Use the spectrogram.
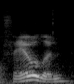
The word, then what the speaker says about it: Faolan: is based on welsh whereas fallon or feolin how it's supposed to be pronounced but i don't pronounce it that way it's theorem is the correct pronunciation uh that's irish so it's the same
